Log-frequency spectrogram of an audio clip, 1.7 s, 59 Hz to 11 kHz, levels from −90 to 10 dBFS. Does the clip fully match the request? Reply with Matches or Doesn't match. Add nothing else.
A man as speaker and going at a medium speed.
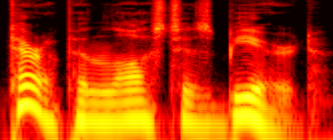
Matches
